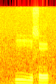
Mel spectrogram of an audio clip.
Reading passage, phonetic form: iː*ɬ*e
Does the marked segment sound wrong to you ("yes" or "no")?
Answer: no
